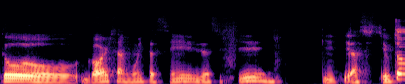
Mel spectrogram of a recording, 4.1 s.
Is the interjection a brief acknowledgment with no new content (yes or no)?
no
